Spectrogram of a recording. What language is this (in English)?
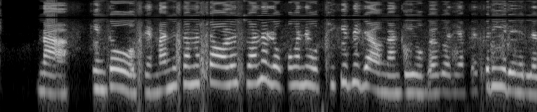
Odia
